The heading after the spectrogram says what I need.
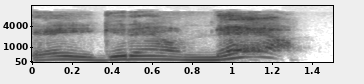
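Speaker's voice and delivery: stern, slow, drawn-out mom voice. Retelling calling out to someone running off, the speaker turns on that mama voice. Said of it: "I just turned on that mama voice".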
